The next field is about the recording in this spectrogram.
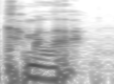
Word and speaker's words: Kamala: As a proper fucking Indian, it's Kamala. Not Kamala.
